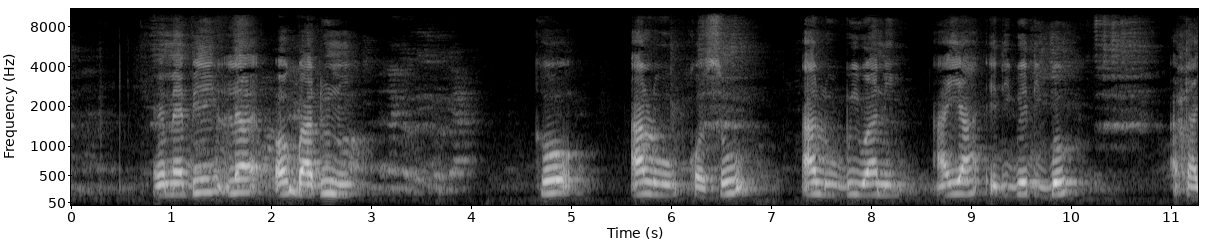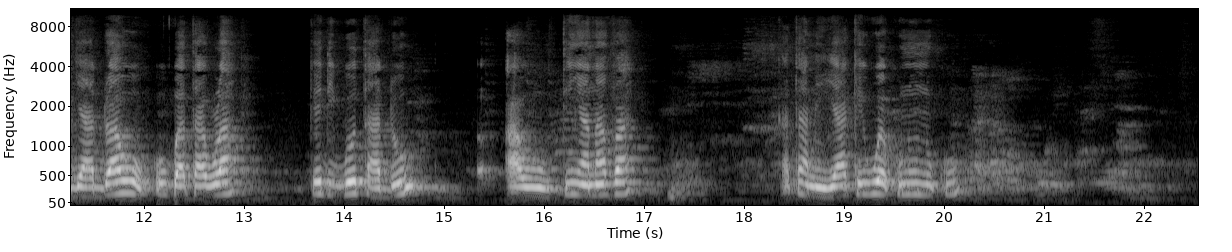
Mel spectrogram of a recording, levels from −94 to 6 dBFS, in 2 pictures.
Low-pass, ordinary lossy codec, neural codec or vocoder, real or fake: 9.9 kHz; AAC, 64 kbps; none; real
